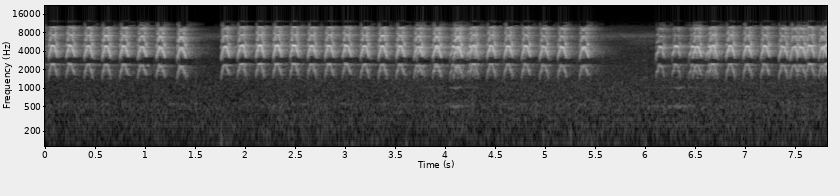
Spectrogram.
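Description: A grey-breasted parakeet gives long runs of harsh, scratchy notes, several per second, broken by two short pauses; no other sounds stand out.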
